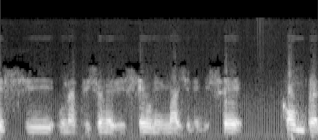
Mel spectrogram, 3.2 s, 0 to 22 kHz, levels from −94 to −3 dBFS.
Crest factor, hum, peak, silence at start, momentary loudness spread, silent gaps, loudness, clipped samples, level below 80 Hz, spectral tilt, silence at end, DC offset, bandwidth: 14 dB; none; -4 dBFS; 0 s; 6 LU; none; -18 LUFS; under 0.1%; -48 dBFS; -8 dB/octave; 0 s; under 0.1%; 12.5 kHz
